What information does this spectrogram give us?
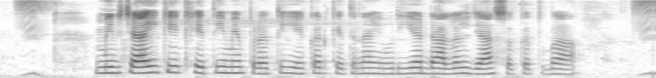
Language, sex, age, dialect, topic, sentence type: Bhojpuri, female, 41-45, Southern / Standard, agriculture, question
